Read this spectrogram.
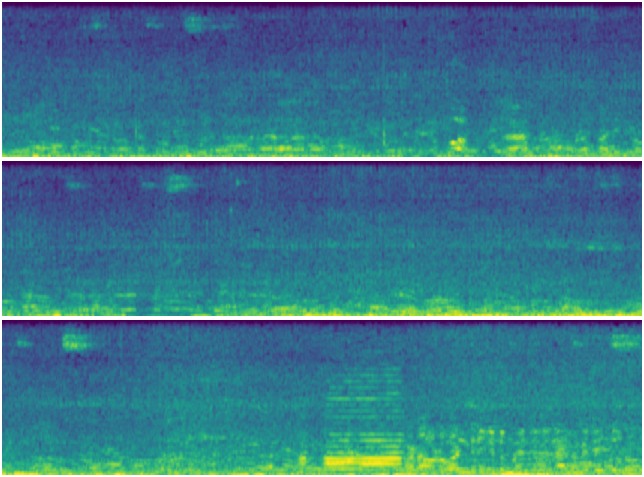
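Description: A large crowd of men chatters and murmurs nearby outdoors.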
